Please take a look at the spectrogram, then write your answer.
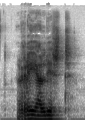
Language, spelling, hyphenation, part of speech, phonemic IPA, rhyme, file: Dutch, realist, re‧a‧list, noun, /ˌreː.aːˈlɪst/, -ɪst, Nl-realist.ogg
- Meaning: 1. realist (someone with concern for fact and reality) 2. realist (artist who seeks to faithfully represent reality) 3. realist (one who thinks that universals are real)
